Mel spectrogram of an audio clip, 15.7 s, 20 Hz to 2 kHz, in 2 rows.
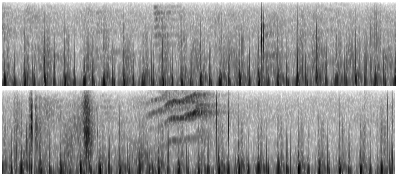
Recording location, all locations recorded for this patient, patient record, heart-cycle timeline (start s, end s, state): tricuspid valve (TV)
aortic valve (AV)+pulmonary valve (PV)+tricuspid valve (TV)+mitral valve (MV)
#Age: Child
#Sex: Male
#Height: 79.0 cm
#Weight: 9.79 kg
#Pregnancy status: False
#Murmur: Present
#Murmur locations: mitral valve (MV)+pulmonary valve (PV)+tricuspid valve (TV)
#Most audible location: tricuspid valve (TV)
#Systolic murmur timing: Holosystolic
#Systolic murmur shape: Plateau
#Systolic murmur grading: I/VI
#Systolic murmur pitch: Low
#Systolic murmur quality: Harsh
#Diastolic murmur timing: nan
#Diastolic murmur shape: nan
#Diastolic murmur grading: nan
#Diastolic murmur pitch: nan
#Diastolic murmur quality: nan
#Outcome: Abnormal
#Campaign: 2015 screening campaign
0.02	0.10	S1
0.10	0.18	systole
0.18	0.30	S2
0.30	0.42	diastole
0.42	0.53	S1
0.53	0.60	systole
0.60	0.68	S2
0.68	0.82	diastole
0.82	0.91	S1
0.91	1.01	systole
1.01	1.09	S2
1.09	1.24	diastole
1.24	1.34	S1
1.34	1.44	systole
1.44	1.50	S2
1.50	1.62	diastole
1.62	1.73	S1
1.73	1.80	systole
1.80	1.87	S2
1.87	2.02	diastole
2.02	2.12	S1
2.12	2.20	systole
2.20	2.29	S2
2.29	2.40	diastole
2.40	2.49	S1
2.49	2.59	systole
2.59	2.66	S2
2.66	2.80	diastole
2.80	2.90	S1
2.90	3.00	systole
3.00	3.06	S2
3.06	3.18	diastole
3.18	3.28	S1
3.28	3.35	systole
3.35	3.46	S2
3.46	3.56	diastole
3.56	3.66	S1
3.66	3.75	systole
3.75	3.82	S2
3.82	3.96	diastole
3.96	4.06	S1
4.06	4.16	systole
4.16	4.22	S2
4.22	4.34	diastole
4.34	4.44	S1
4.44	4.54	systole
4.54	4.60	S2
4.60	4.73	diastole
4.73	4.81	S1
4.81	4.91	systole
4.91	4.99	S2
4.99	5.10	diastole
5.10	5.18	S1
5.18	5.29	systole
5.29	5.37	S2
5.37	5.49	diastole
5.49	5.57	S1
5.57	5.70	systole
5.70	5.78	S2
5.78	5.88	diastole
